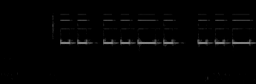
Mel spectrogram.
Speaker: if you touch your leads, it'll give you an audible readout. When you hear that noise, you know that it is connected, it's all good.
